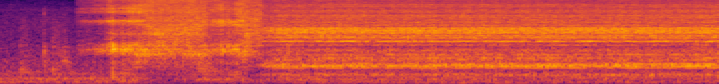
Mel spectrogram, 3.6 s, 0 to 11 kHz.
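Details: 1939 Buick Century Series 60 engine with low compression (about 0 to 40 psi, stuck rings suspected): a steady high hiss as air pressure is applied to the cylinder, air leaking out.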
